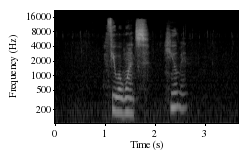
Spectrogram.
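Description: A young woman speaks with feeling.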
